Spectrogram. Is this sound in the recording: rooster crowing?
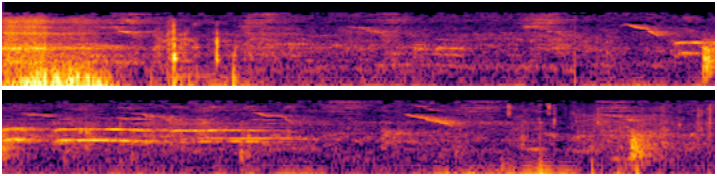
yes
